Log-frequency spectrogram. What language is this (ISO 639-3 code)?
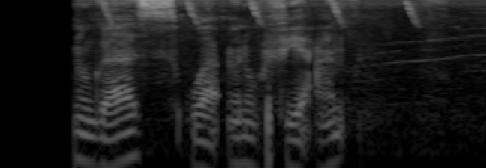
som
